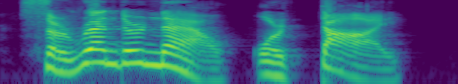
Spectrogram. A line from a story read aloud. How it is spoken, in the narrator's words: Gao Ding shouted to Zhu Bao's men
